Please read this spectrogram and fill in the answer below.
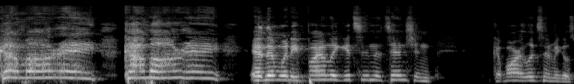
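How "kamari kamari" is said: mock, very high-pitched, loud, repeated screaming. Recalling a scene where he tries to get Kamari Wilson's attention pre-snap, retelling screaming 'Kamari'. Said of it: "he is just screaming his name like 20 times".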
